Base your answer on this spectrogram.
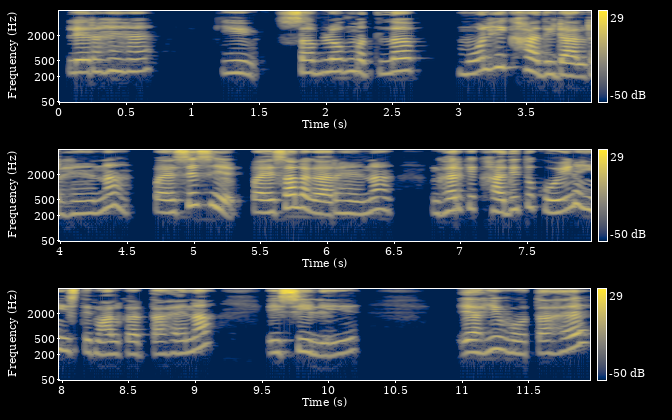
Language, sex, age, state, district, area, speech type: Hindi, female, 18-30, Uttar Pradesh, Prayagraj, rural, spontaneous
